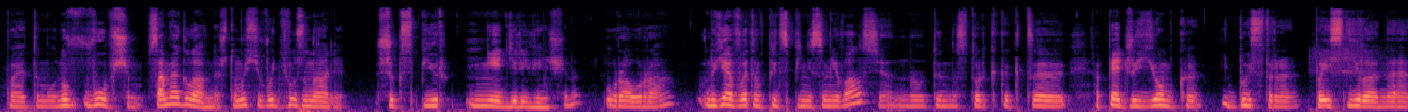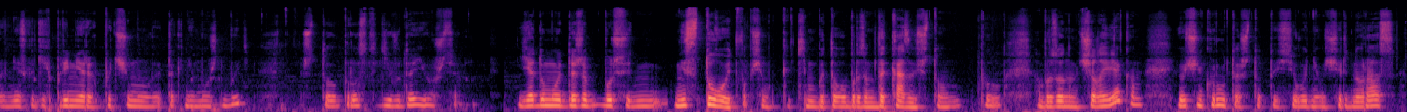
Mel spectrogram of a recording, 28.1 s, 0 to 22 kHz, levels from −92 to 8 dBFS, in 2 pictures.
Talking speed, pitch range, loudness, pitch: 155 wpm, 150-175 Hz, -27 LUFS, 160 Hz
